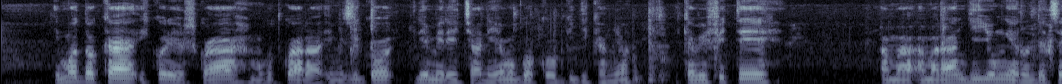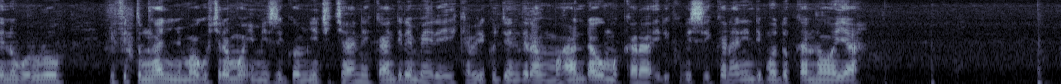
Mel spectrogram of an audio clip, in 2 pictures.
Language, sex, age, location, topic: Kinyarwanda, female, 36-49, Kigali, government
